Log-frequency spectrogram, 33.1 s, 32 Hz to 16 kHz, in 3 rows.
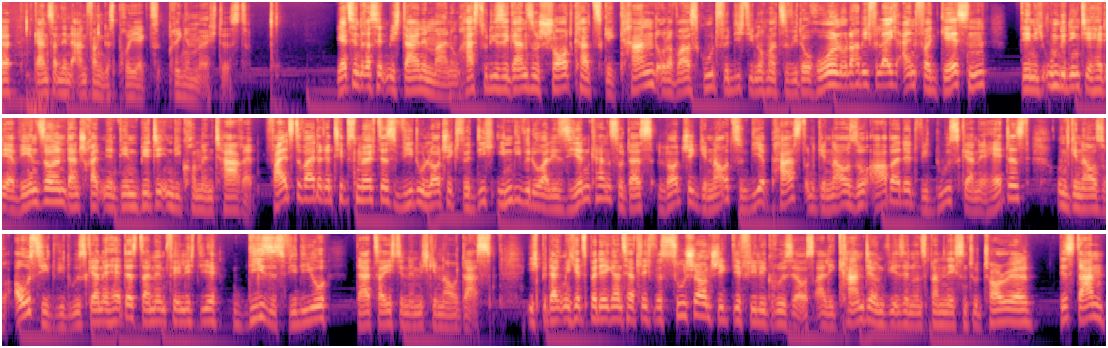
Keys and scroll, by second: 2.7 Return.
